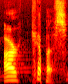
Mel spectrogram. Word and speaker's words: Archippus: Okay, but his name's Archippus, and that's how we pronounce it in English. But if you really want to pronounce it the way we should in English, it would be Archippus. Look at somebody say Archippus. So you see, we look at the CH there, and we think Chip, it's Kip.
